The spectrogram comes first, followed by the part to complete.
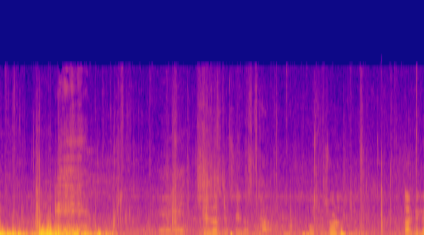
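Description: Goat bleating, a wavering call about a second in, over wind buffeting the microphone in the first second and a half; quieter voices follow.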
